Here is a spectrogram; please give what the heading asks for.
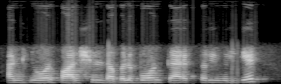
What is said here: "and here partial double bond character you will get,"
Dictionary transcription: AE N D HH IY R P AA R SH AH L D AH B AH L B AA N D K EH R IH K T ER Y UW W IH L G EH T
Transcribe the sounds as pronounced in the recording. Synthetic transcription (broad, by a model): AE N D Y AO R P AA R SH AH L D AH B AH L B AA N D K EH R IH K T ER Y UW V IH L G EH T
